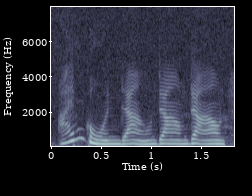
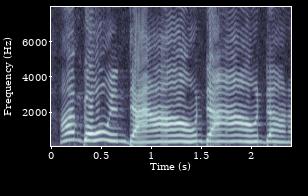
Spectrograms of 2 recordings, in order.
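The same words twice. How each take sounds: First: Lower, slow echo of the song; resigned thought. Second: Sung, loud, slow belted refrain; sung, belt out each word like a rock singer. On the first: Trapped woman applying the lyric to herself, resigned. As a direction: say it to yourself, sinking. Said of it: "I'm thinking to myself". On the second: Sung, storyteller imitating the song heard through the door, belting. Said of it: "He's going". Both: Retold or imitated.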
